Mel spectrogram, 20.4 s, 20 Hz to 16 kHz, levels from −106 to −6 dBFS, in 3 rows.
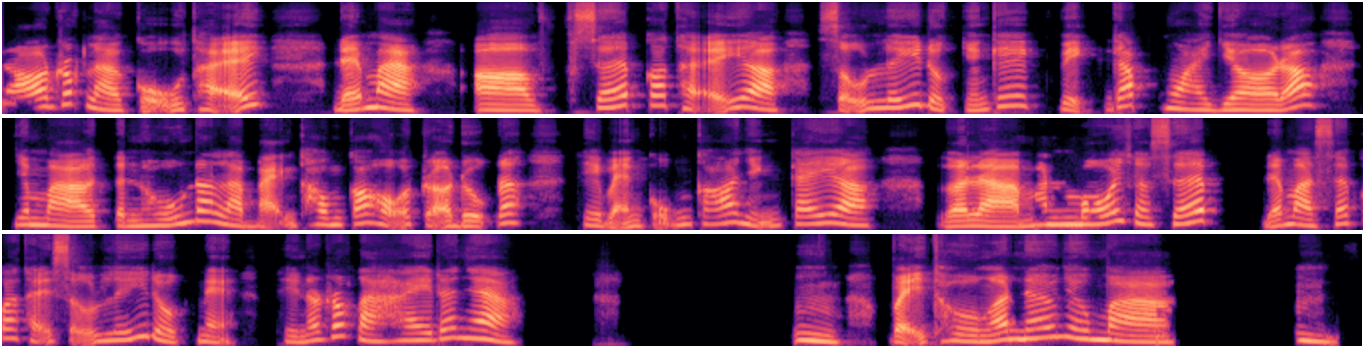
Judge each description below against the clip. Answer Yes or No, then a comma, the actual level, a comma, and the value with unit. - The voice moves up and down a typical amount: No, wide, 6.8 semitones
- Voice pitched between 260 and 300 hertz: No, high, 225 Hz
